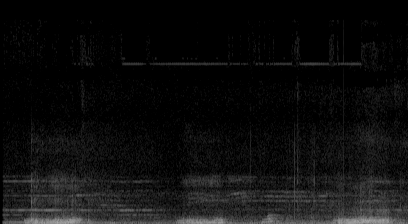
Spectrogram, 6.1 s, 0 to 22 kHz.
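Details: Snoring from a sleeping 3.5-month-old Dachshund puppy: rhythmic low rattling snores, about 26 a minute, with quiet breathing between them.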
